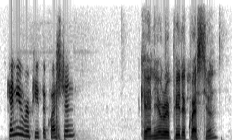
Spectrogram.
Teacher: your intonation is going up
